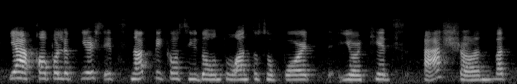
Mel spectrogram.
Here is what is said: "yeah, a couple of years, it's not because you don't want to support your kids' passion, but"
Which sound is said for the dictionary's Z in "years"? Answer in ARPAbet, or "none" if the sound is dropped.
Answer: S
